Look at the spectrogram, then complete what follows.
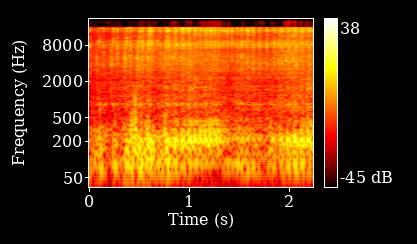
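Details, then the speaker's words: Honda TMX 125 pushrod single at 3,847 km, idling before valve adjustment: light quick ticking over rough idle; valve clearance grown too wide, normal on new engines and harmless, fixed by adjusting clearance. "natural po yan ha normal pong nangyayari yan na lumalaki po yung valve clearance natin So Hwag niyo pong ikabahala yung nagti Hindi po to masama sa motor dahil push Rod type engine po yung ating motor"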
